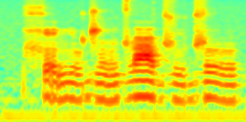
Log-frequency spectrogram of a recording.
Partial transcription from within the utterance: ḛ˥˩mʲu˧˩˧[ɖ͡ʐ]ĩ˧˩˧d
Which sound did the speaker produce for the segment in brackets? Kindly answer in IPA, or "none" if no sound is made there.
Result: d͡ʒ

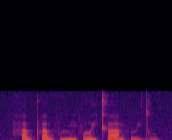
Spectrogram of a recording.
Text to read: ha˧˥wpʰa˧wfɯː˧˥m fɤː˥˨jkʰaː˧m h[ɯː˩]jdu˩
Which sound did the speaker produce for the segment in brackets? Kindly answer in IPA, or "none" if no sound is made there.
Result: ɯː˩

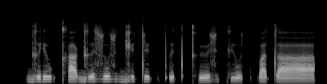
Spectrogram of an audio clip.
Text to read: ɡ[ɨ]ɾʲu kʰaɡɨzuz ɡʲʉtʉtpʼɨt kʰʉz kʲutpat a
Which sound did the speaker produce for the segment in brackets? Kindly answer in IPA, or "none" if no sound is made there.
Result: ɨ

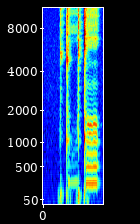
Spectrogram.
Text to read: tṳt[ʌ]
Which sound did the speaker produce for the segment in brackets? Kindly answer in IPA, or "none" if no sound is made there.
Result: ʌ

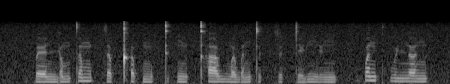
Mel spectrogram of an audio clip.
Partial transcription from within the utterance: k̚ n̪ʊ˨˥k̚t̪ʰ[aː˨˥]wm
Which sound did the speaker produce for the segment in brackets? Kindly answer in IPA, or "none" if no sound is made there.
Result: aː˧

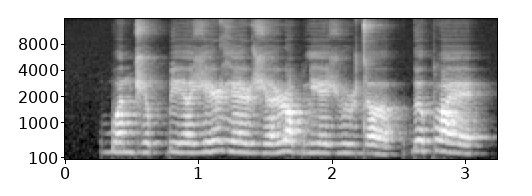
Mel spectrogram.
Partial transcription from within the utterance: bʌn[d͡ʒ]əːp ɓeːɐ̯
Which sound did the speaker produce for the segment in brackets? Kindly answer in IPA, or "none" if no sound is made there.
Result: d͡ʒ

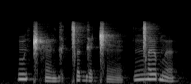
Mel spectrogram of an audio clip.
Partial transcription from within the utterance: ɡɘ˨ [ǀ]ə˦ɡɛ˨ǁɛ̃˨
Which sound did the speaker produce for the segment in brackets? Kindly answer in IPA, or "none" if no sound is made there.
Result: ǀ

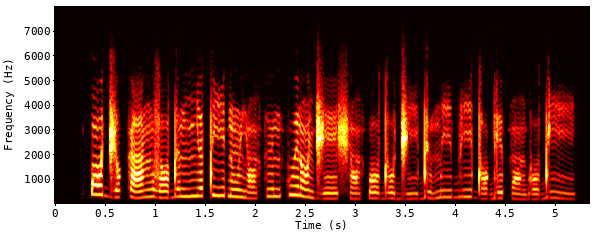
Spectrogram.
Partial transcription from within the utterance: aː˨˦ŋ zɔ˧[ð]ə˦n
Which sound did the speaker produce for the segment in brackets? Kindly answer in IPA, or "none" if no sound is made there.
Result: d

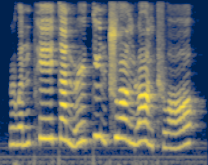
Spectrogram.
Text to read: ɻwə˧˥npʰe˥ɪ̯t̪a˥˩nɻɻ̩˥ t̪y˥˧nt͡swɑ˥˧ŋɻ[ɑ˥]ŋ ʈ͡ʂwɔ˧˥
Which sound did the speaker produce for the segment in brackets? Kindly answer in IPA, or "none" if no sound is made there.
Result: ɑ˥˩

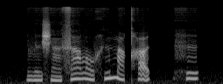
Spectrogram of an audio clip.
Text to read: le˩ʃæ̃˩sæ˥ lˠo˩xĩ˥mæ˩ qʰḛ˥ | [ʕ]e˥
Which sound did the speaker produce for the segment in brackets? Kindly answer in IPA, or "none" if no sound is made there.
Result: h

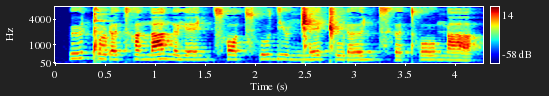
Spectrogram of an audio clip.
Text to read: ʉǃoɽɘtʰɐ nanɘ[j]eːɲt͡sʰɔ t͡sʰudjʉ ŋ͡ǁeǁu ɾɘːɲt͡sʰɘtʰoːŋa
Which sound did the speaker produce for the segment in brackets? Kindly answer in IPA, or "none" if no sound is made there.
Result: j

